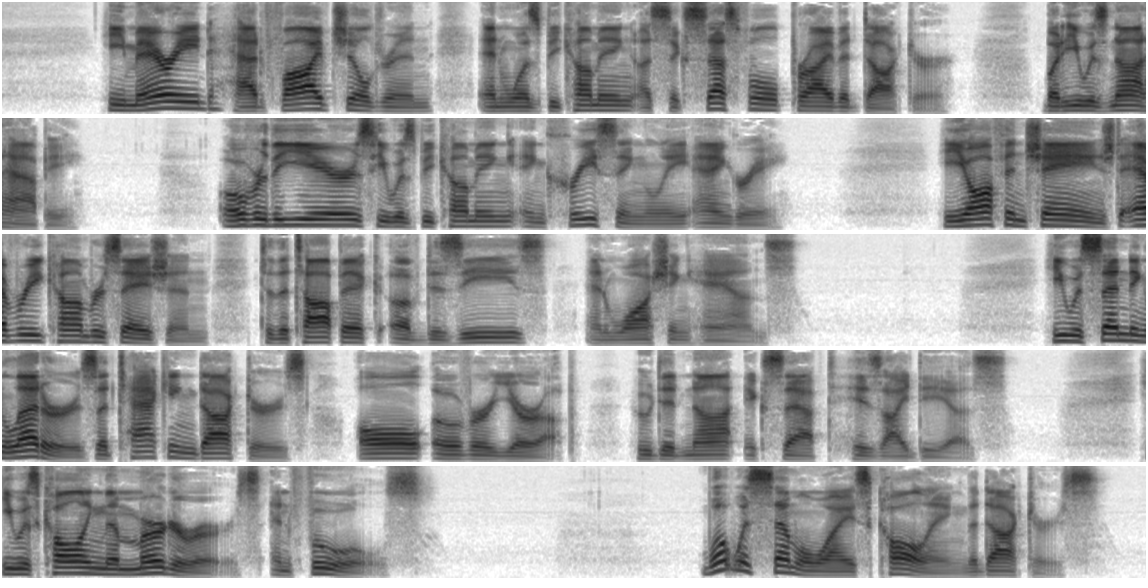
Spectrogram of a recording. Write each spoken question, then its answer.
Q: What was Semmelweis calling the doctors?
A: He was calling them murderers and fools.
